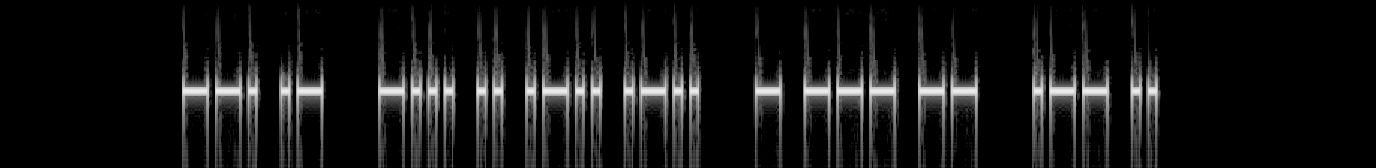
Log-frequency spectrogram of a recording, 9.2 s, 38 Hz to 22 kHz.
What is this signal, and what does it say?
Morse code, heard as a keyed tone, about 21 wpm, 700 Hz. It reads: GA BILL TOM WI
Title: K1USN SST QSO Practice - 22wpm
